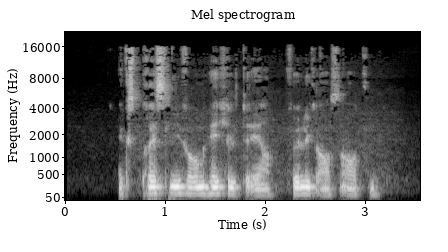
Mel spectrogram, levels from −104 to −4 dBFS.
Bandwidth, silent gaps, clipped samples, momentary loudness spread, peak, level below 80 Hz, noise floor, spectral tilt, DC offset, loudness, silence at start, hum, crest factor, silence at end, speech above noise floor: 16.5 kHz; none; under 0.1%; 13 LU; -4 dBFS; -60 dBFS; -73 dBFS; -4 dB/octave; under 0.1%; -20 LUFS; 0.55 s; none; 18 dB; 0.45 s; 53 dB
